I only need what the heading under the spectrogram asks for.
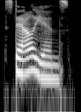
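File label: "stallions", British English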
